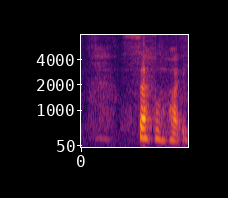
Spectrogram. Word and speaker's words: Cephalopod: Am I even saying that right? I always get this wrong. Cephalopod. Yes, I am saying it right.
